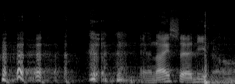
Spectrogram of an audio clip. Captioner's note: laughs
